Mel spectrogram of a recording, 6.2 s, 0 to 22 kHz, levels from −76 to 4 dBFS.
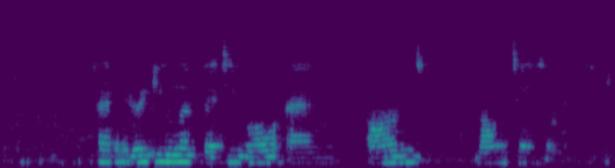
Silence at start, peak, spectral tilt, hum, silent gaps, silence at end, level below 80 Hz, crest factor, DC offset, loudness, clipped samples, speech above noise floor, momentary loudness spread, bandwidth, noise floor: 0.2 s; -20 dBFS; -7 dB/octave; none; none; 0.05 s; -74 dBFS; 18 dB; under 0.1%; -38 LUFS; under 0.1%; 27 dB; 19 LU; 8 kHz; -64 dBFS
